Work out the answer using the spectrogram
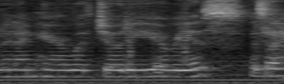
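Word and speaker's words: Arias: Um and I'm here with Jod Aras. Is that how you say it? Aras.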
